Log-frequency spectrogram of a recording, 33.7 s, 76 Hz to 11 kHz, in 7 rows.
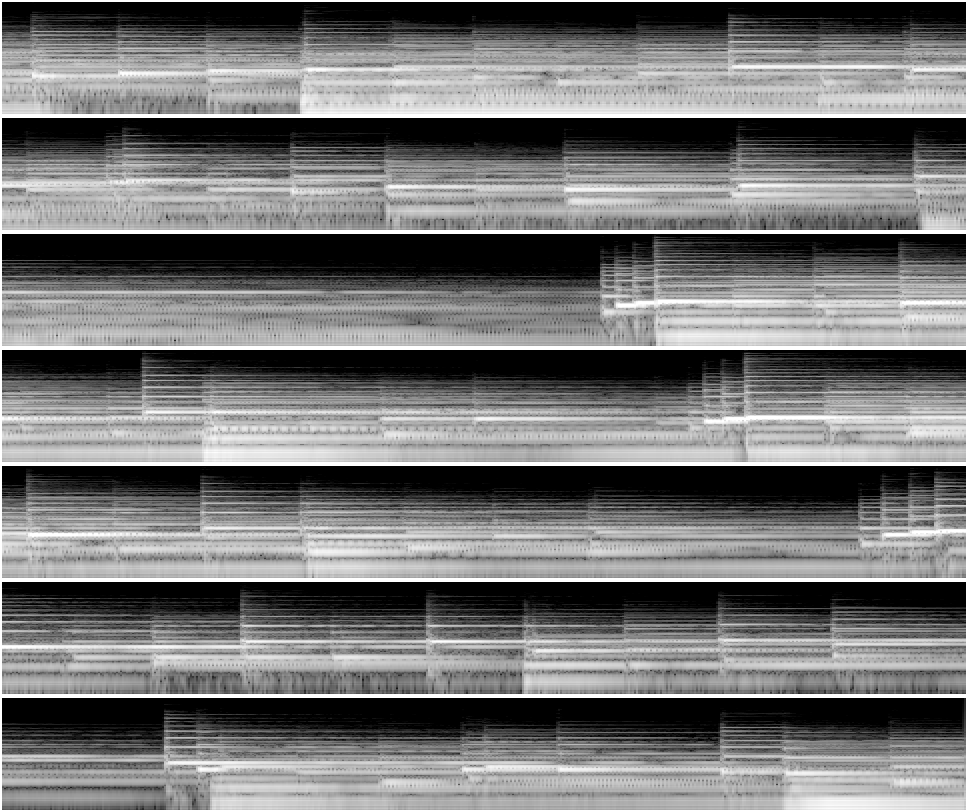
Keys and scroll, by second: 2.4 space, 4.7 h, 9.2 u, 15.0 ctrl+z, 16.3 space, 20.5 space.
